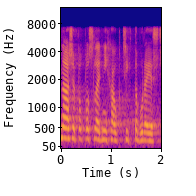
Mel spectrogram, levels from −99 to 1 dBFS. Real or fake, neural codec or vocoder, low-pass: real; none; 7.2 kHz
